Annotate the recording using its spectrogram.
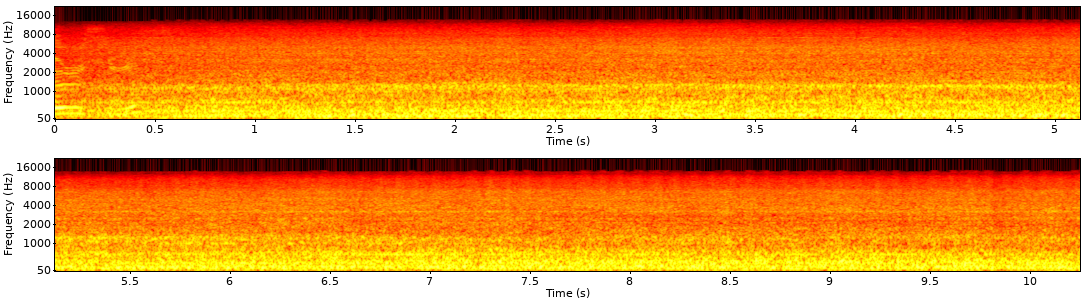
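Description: Carbon brushing (peach-skin finishing) machine running, fabric passing over its brush rollers: a steady mechanical noise with a few faint steady tones in it.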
